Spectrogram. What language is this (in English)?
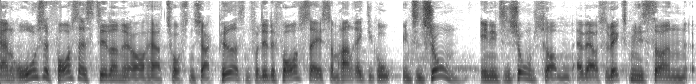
Danish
